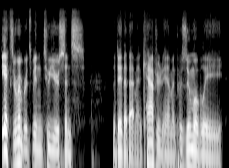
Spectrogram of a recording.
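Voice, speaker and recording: A man with a very low voice hosts a casual film podcast. He explains things scene by scene in a halting, conversational manner. The sound is dry and close. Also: fairly bright tone, no echo. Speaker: podcast host.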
